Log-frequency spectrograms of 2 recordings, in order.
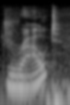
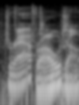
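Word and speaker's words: Draught: over there I have a can of guinness drought draft draft it's spelled d drop there's nothing ght there's nothing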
